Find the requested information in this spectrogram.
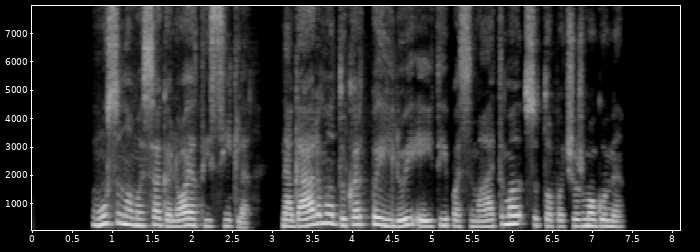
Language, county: Lithuanian, Klaipėda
